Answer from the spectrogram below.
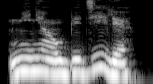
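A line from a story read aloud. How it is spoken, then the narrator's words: Hoarse rasp. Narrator (Russian): прохрипела сбоку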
